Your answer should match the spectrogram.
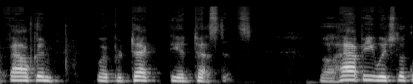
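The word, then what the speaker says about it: Hapy: like that and um it's pronounced I think happy or hoppy one of the probably happy and um so each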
